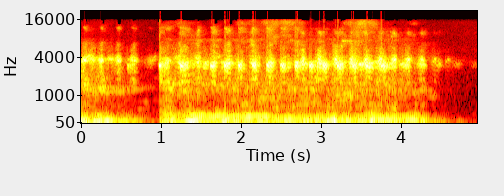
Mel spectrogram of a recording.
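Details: Chorus of small frogs from rice fields in rural Cambodia, giving high, clipped pulses repeated about three times a second in a fast regular train, which stops abruptly near the end, leaving silence.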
